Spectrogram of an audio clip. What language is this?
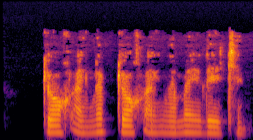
Uzbek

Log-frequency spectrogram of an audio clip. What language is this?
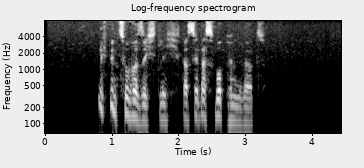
German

